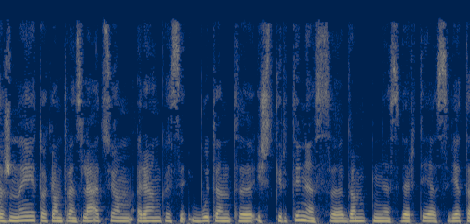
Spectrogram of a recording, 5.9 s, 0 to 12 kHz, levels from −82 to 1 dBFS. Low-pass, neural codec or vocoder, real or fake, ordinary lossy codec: 10.8 kHz; none; real; MP3, 48 kbps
